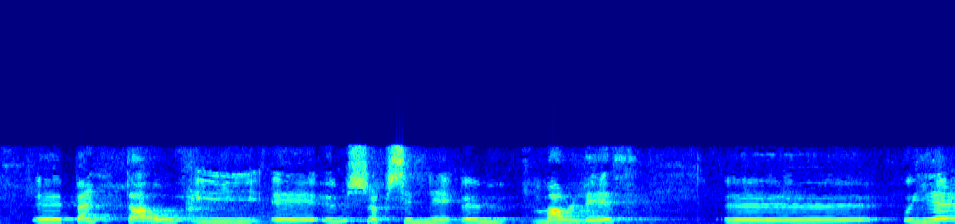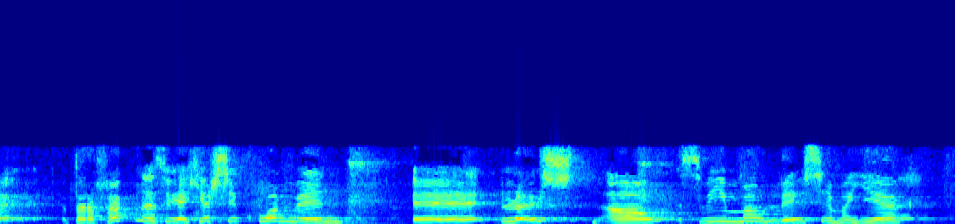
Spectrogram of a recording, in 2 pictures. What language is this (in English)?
Icelandic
